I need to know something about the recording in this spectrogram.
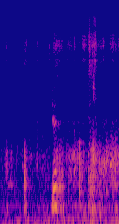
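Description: Soft footsteps and a dog's paws moving over foam floor mats, with one short vocal sound about a second in.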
